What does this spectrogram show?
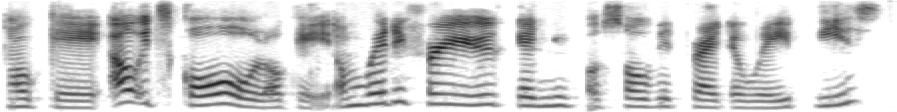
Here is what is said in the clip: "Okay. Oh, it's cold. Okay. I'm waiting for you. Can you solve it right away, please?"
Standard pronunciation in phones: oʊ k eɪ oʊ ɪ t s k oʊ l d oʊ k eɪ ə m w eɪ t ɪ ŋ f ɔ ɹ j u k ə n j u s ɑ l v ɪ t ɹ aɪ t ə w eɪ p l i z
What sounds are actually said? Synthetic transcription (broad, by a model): oʊ k eɪ oʊ ɪ t s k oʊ l oʊ k eɪ ə m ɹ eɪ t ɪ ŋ f ɔ ɹ j u k ə n j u s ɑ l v ɪ t ɹ aɪ t ə w eɪ p l i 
